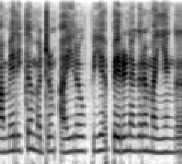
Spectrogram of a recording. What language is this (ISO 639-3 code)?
tam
